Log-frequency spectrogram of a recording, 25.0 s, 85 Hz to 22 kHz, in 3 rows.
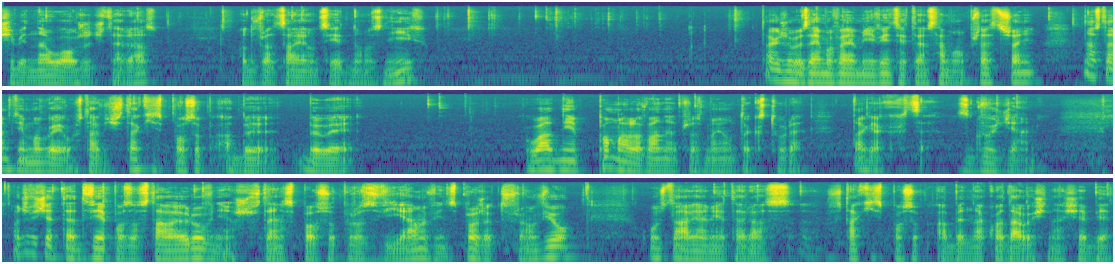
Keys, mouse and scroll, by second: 1.0 b, 1.2 r, 3.2 ctrl+click, 4.5 ctrl+click, 4.5 g, 6.5 shift+click, 6.5 a, 7.8 b, 8.0 r, 9.9 ctrl+click, 9.9 g, 11.8 s, 13.5 click, 13.5 g, 16.5 click, 17.0 right click, 18.1 shift+right click, 19.1 u, 21.0 g, 22.2 click, 22.2 a, 23.2 b, 23.5 r.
